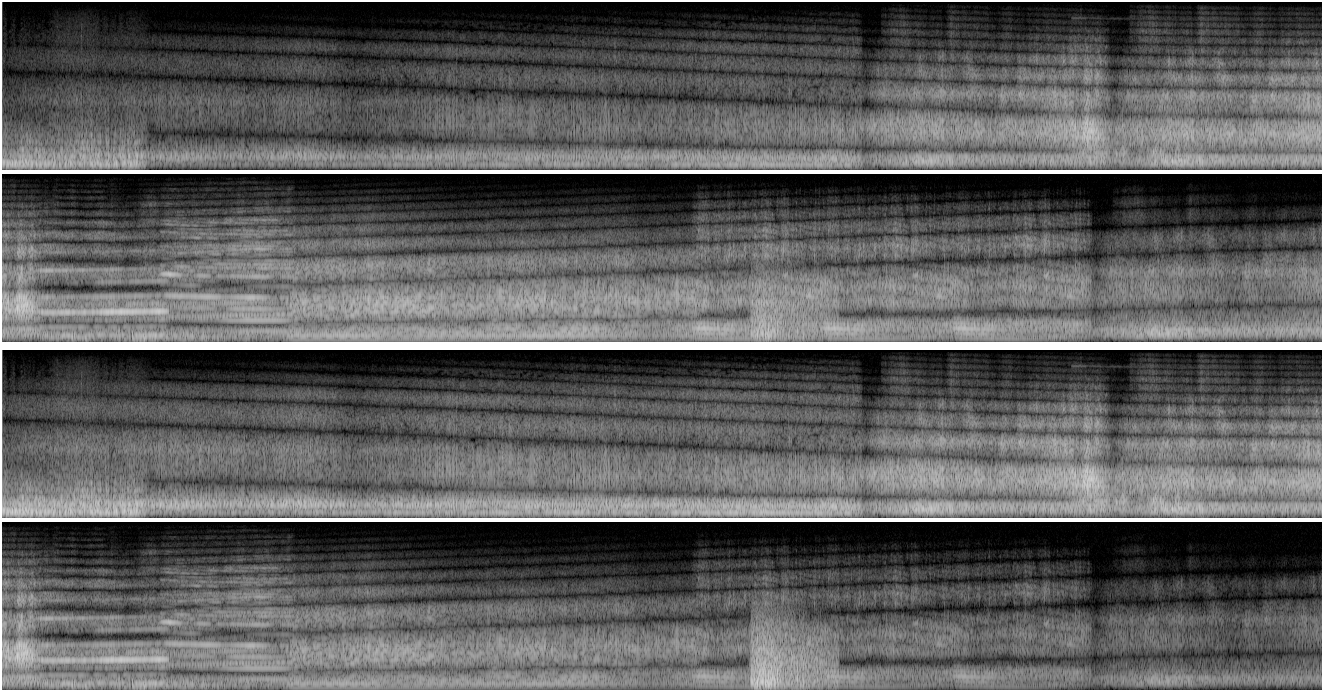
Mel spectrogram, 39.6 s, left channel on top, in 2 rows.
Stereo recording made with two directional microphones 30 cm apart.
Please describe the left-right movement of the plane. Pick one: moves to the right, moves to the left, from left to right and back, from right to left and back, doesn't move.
moves to the left.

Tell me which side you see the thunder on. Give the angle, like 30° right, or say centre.
30° right.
